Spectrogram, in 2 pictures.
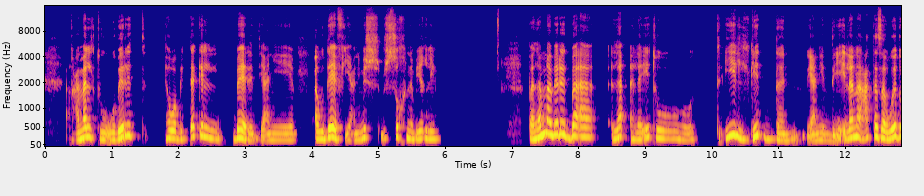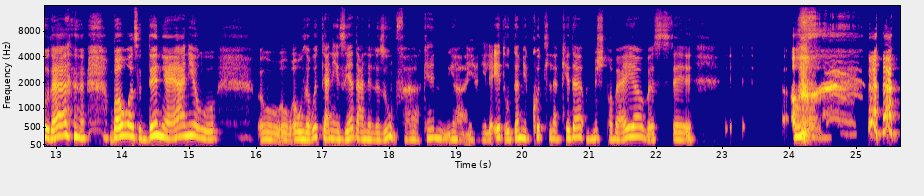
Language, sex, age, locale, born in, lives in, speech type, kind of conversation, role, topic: Arabic, female, 50-54, ar-EG, Egypt, Egypt, conversation, podcast, guest, احكي لنا عن طبق أكلته وبيفكّرك دايمًا بالبيت؟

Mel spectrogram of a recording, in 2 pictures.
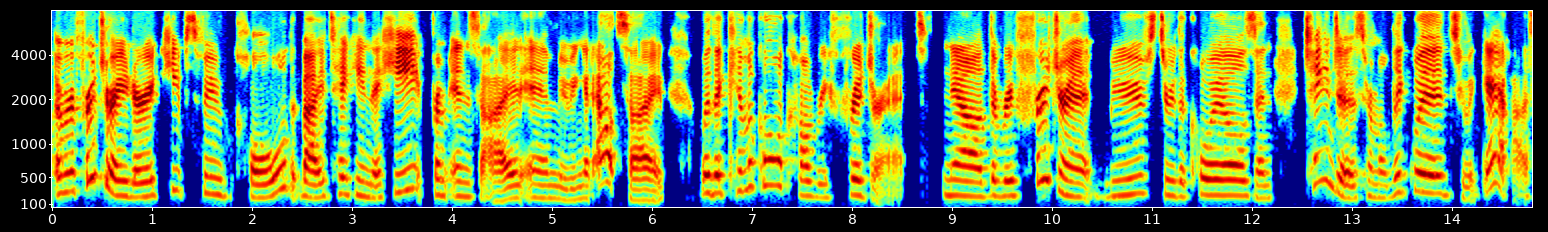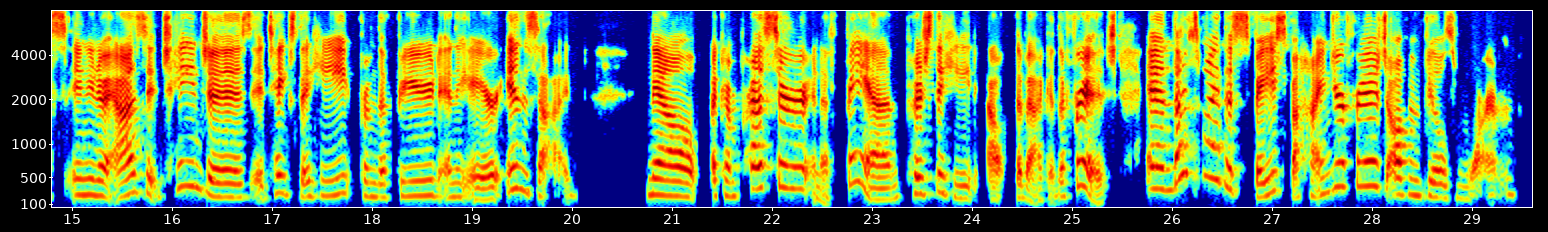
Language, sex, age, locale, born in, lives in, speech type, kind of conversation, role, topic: English, female, 45-49, en-US, United States, United States, read, expert-assistant, expert, How can you keep your refrigerator running efficiently and your food safe?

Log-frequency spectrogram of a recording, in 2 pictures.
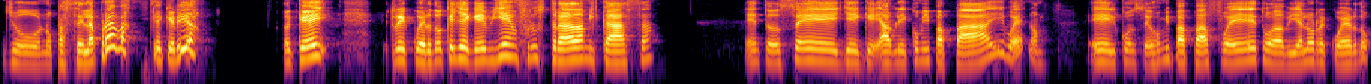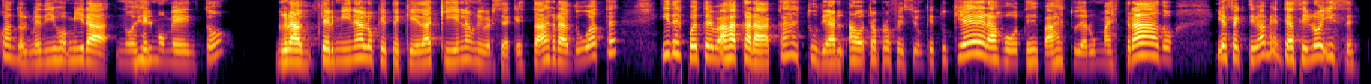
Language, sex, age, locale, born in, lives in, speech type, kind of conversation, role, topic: Spanish, female, 50-54, es-VE, Venezuela, Portugal, conversation, unstructured, none, ¿Qué te enseña el fracaso?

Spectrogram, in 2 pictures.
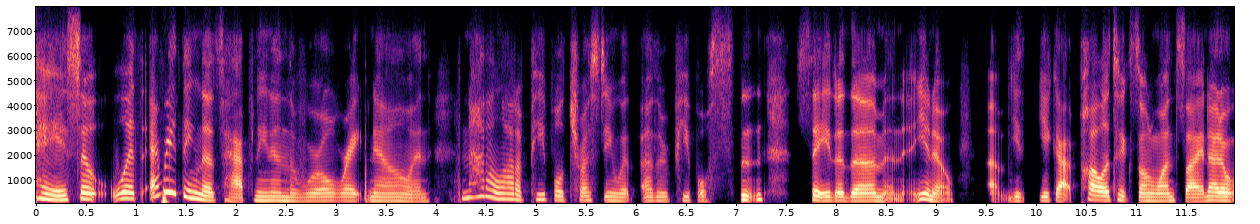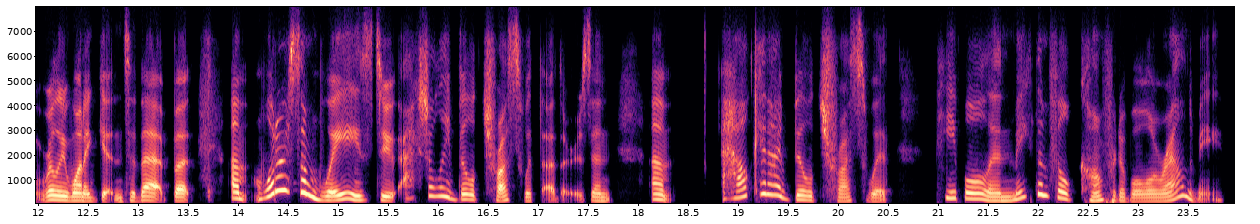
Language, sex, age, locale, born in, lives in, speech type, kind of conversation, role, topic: English, female, 50-54, en-US, United States, United States, read, expert-assistant, asker, What are some ways to build trust with others?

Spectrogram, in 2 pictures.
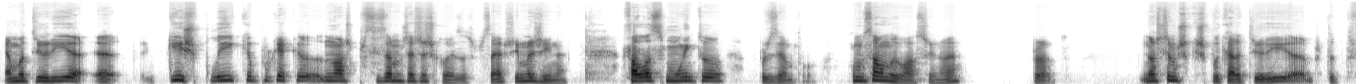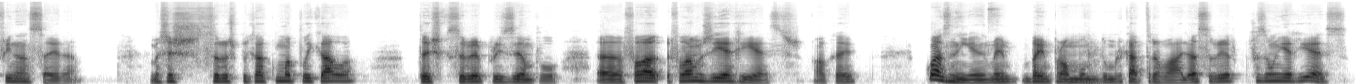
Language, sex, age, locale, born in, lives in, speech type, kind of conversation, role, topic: Portuguese, male, 20-24, pt-PT, Portugal, Portugal, conversation, unstructured, none, Você acha que a escola prepara bem para a vida adulta?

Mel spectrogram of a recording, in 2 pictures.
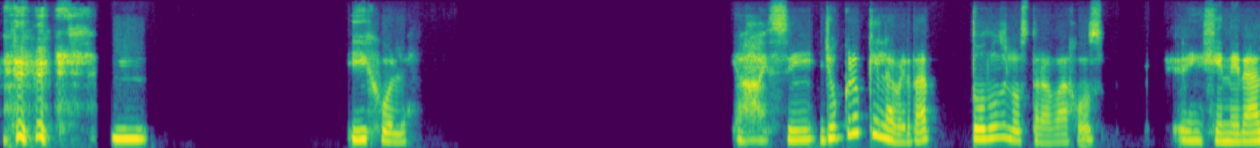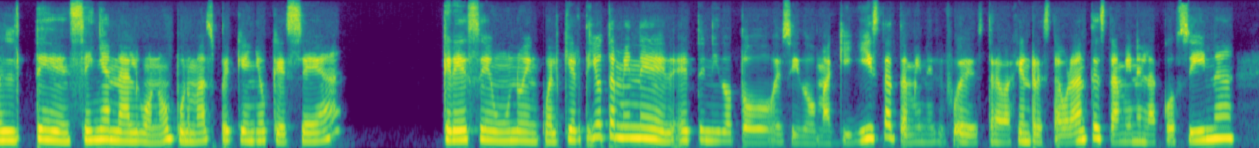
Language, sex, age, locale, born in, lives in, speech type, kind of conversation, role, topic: Spanish, female, 35-39, es-MX, Mexico, Mexico, conversation, unstructured, none, ¿Alguna vez un trabajo que parecía normal te ha cambiado la vida?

